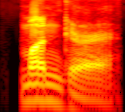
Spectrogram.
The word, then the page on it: monger: American English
